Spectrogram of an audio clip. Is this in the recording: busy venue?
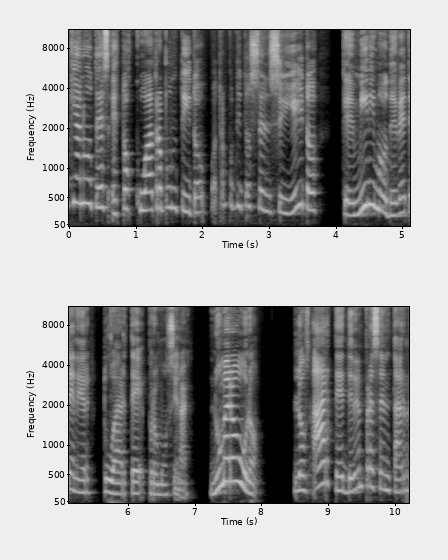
no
